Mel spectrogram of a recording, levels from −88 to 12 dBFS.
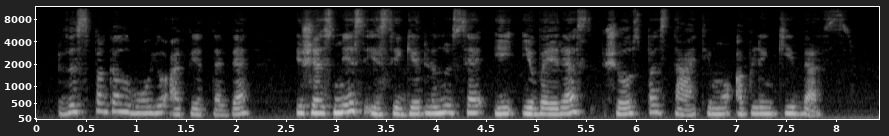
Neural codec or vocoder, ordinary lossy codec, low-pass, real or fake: none; MP3, 96 kbps; 10.8 kHz; real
